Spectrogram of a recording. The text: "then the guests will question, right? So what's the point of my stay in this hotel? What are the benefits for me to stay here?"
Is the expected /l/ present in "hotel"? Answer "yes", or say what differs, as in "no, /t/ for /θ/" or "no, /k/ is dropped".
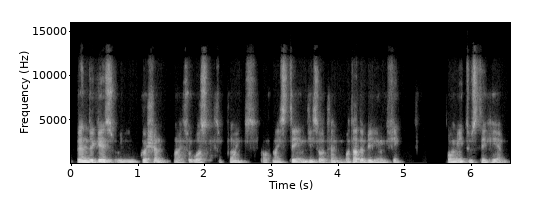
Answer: no, /n/ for /l/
